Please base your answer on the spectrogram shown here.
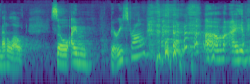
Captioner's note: both chuckling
